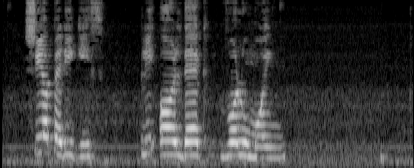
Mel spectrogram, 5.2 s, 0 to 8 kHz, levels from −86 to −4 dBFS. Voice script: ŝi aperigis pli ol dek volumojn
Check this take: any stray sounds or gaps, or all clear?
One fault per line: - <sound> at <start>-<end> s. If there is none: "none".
none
